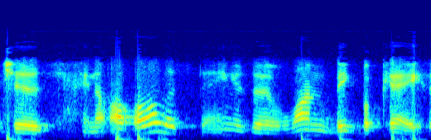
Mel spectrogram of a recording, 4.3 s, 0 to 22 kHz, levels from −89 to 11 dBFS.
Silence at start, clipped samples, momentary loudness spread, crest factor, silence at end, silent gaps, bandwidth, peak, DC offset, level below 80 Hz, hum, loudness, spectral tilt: 0 s; under 0.1%; 15 LU; 20 dB; 0 s; none; 9.2 kHz; -10 dBFS; under 0.1%; -54 dBFS; none; -29 LUFS; -4.5 dB/octave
